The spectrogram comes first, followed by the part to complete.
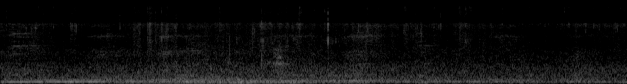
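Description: Footsteps and goats' hooves clicking on the ground during a walk, with a faint steady low hum underneath that fades after about four seconds.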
